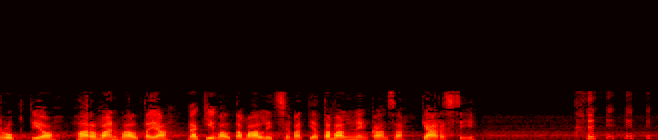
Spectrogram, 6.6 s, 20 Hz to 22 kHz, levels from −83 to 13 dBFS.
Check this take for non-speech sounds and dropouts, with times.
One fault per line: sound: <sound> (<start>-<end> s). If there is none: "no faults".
sound: laugh (5.7-6.5 s)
